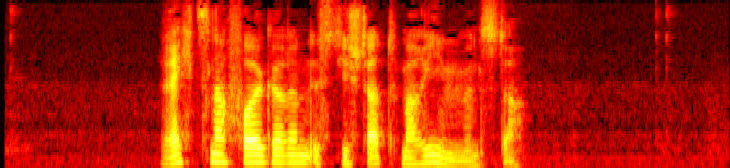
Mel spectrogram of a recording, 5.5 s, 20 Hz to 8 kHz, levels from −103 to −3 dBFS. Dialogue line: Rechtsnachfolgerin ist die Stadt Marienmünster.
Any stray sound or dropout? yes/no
no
